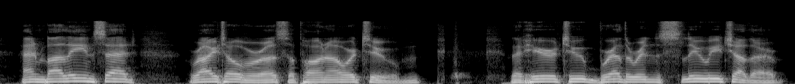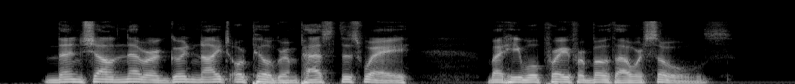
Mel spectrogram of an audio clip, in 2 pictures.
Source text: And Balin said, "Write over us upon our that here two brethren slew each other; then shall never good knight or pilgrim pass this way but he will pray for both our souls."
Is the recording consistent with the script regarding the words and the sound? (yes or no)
no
